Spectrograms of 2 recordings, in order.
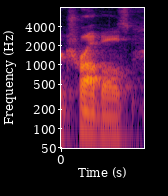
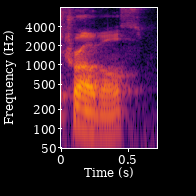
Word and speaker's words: Trobles: I was calling it Asking for Troubles. No, it is Trobles.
